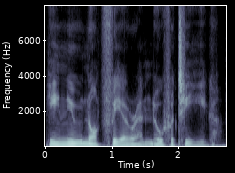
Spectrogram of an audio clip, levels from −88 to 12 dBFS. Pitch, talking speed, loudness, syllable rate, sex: 95 Hz, 155 wpm, -17 LUFS, 3.6 syllables/s, male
